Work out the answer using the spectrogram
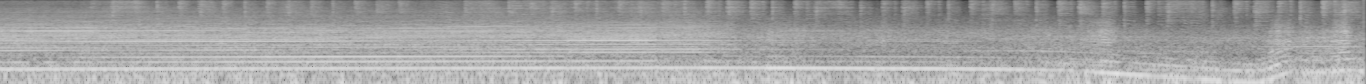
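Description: Car engine running at high revs, heard from inside the cabin as a steady, loud drone. Late on its pitch falls away and then climbs again.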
